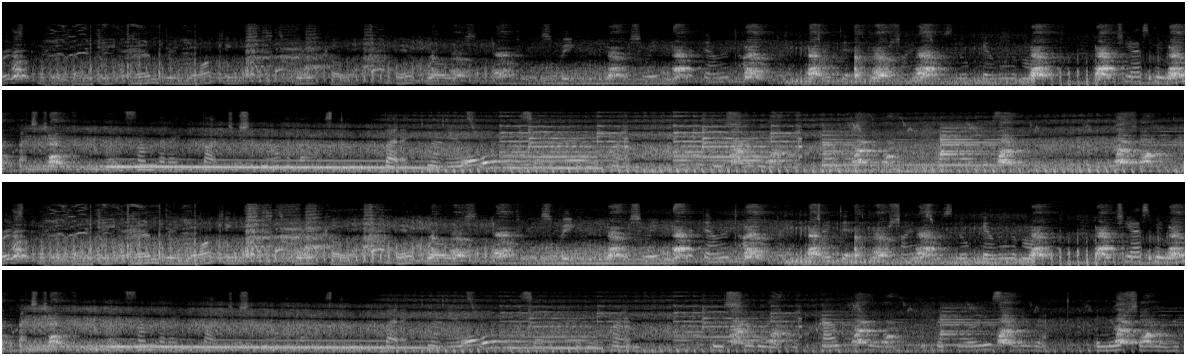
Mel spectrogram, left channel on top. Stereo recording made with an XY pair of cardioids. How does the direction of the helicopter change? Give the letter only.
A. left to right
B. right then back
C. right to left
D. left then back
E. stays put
C.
